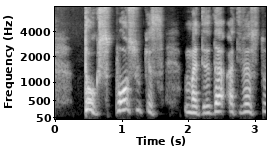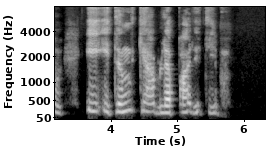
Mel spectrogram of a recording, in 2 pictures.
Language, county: Lithuanian, Kaunas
